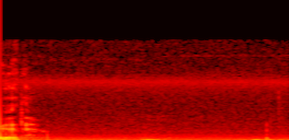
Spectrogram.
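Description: Steady electrical hum with a row of evenly spaced overtones, typical of mains hum picked up by a recording setup, with a faint low bump about a second in.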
